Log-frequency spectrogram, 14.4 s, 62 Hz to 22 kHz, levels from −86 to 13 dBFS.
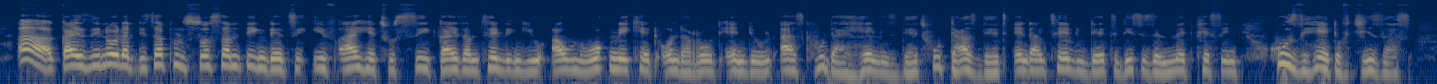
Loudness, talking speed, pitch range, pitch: -28 LUFS, 215 wpm, 160-195 Hz, 170 Hz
